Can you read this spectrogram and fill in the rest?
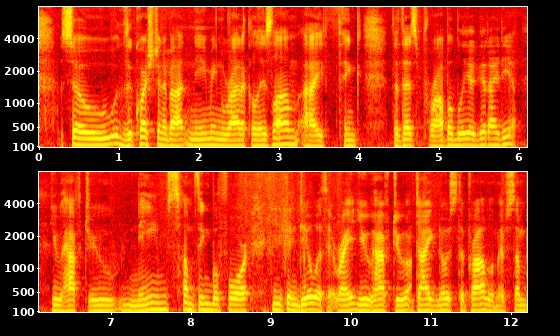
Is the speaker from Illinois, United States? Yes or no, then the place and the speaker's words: no; New York, United States; And you were talking about being a New Yorker, I am too, and I was here on 9/11 and lived through all of that.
